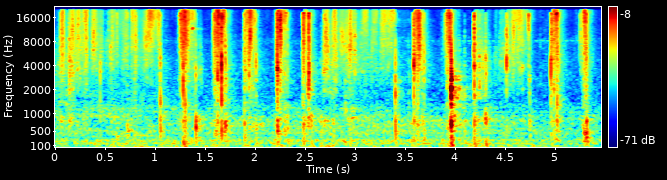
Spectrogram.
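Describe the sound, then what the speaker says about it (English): Tarot guidance cards being shuffled by hand, a series of crisp riffling snaps about every half second, close and fairly quiet with no voices. "So let's pull some guidance cards."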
